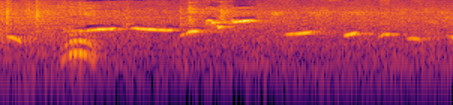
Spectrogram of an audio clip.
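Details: White-rumped shama whistling: a low arched note and then long, clear, level whistles, followed by a spaced series of soft, slurred phrases over quiet background hiss.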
